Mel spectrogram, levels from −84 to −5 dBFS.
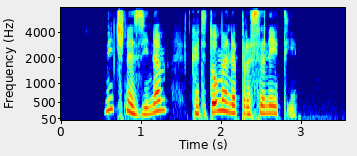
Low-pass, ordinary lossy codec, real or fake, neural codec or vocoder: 7.2 kHz; none; real; none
